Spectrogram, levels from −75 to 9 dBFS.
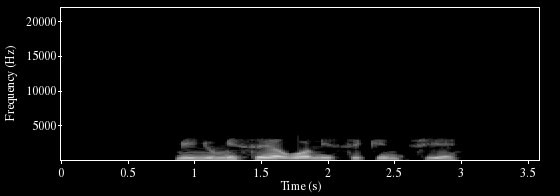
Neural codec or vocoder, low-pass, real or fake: none; 3.6 kHz; real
